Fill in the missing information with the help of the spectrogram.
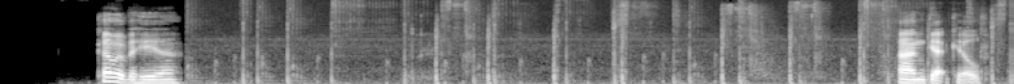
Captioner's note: arrow landing noises; creeper falling noises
